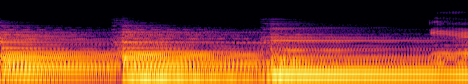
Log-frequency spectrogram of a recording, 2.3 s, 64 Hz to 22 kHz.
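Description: Casio Privia PX-350 digital piano playing held chords: a new chord is struck at the start, another about half a second in and a third near a second and a half.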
